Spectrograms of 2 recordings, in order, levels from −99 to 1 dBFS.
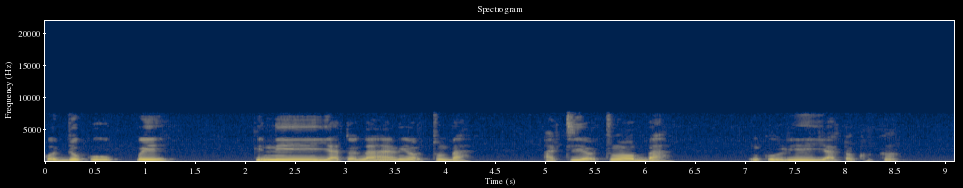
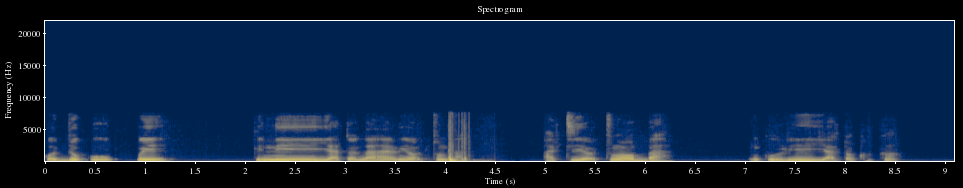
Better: first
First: none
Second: noise reduction (neural mask model RNNoise)

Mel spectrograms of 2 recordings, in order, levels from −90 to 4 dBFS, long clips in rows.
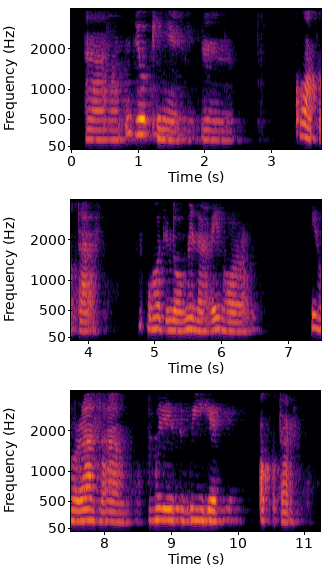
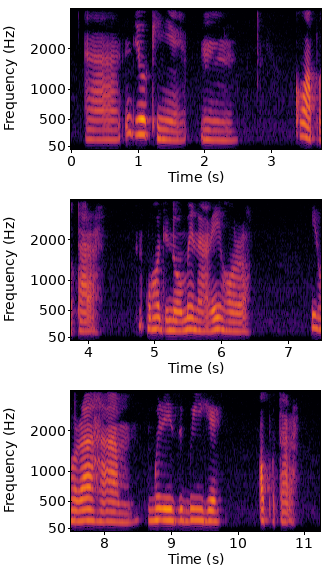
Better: second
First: noise reduction (neural mask model DeepFilterNet 3)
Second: none

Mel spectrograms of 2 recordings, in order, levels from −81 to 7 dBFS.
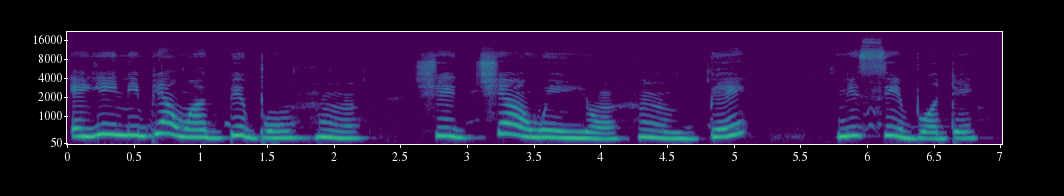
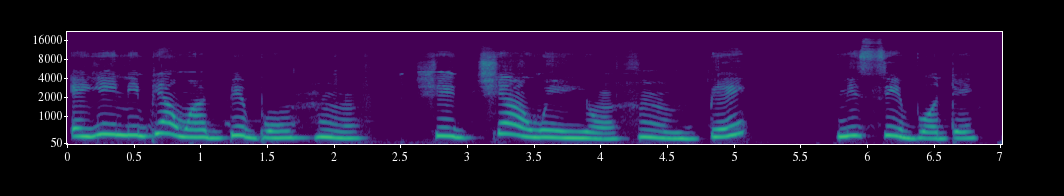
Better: first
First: none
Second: noise reduction (neural mask model DeepFilterNet 3)

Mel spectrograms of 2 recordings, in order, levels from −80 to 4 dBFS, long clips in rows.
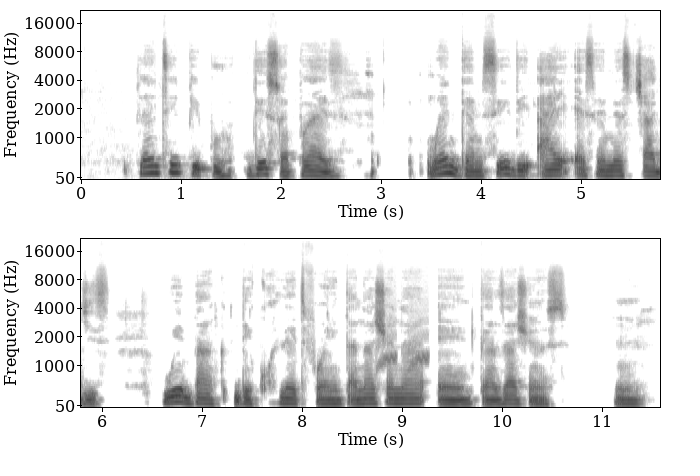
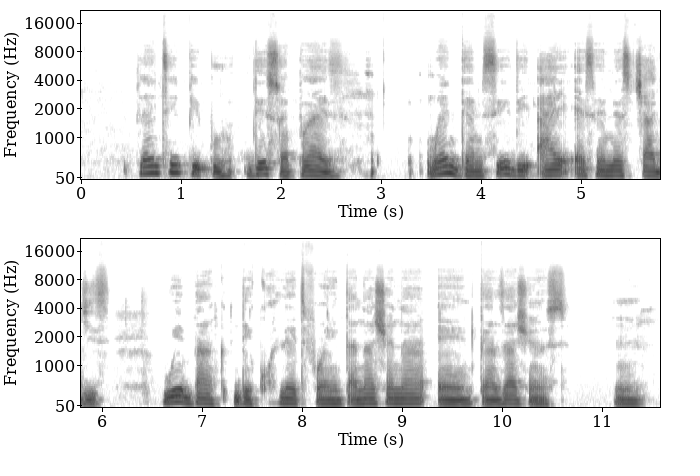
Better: second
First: noise reduction (classical method Wiener filter)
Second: none

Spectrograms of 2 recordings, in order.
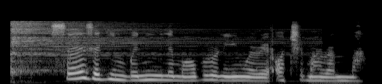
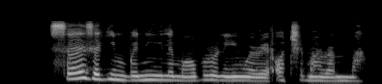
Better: second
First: background sound (Hi-hat); 8 dB below the speech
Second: none

